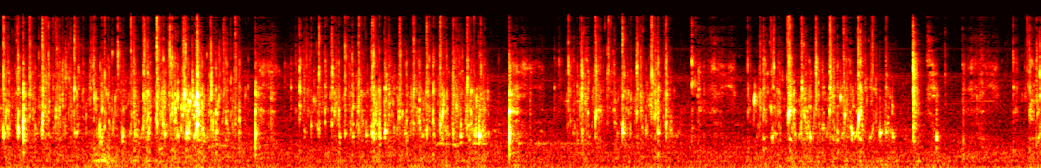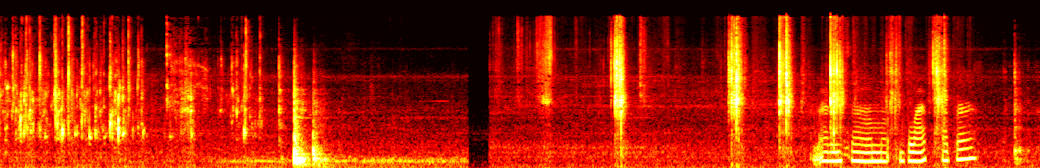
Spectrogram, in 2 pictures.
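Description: A metal spoon whisking egg yolks, half-and-half and shredded parmesan in a plastic measuring cup: rapid clicking and scraping against the cup's sides, with the liquid sloshing, for about twenty seconds. Later come a few separate sharp clicks.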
